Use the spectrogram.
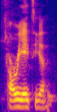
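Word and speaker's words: Aureatia: Yeah, pronounce the E in the middle. Ariatia.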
